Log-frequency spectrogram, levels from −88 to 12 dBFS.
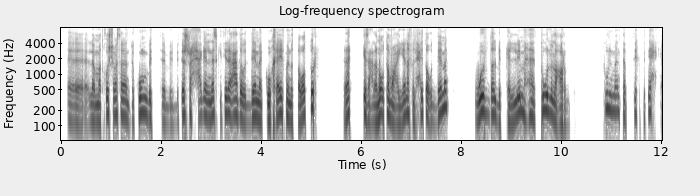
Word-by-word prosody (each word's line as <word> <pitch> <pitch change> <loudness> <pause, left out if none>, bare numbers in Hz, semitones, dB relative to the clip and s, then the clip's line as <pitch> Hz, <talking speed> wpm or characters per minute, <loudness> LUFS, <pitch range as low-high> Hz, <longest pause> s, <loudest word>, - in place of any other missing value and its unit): آآ، 130 -1 -7
لمّا 125 -1 -1
تخُش 165 +5 -2
مثلًا 160 -4 -1
تكون 170 +5 0
بت 150 -2 -2 0.2
بت 115 -1 -10
بتشرَح 160 +6 -1
حاجة 155 +3 -4
لناس 155 +3 0
كتيرة 170 0 0
قاعدة 160 -1 +1
قُدّامك 135 +1 0
وخايف 150 +5 +3
من 135 - +3
التوتُّر، 160 - +2 0.5
ركِّز 170 -7 0
على 125 0 -3
نُقطة 165 +1 +4
معيّنة 130 +5 -1
في 145 - -11
الحيطة 165 +6 -1
قُدّامك، 170 - +1 0.5
وافضَل 170 -3 +6
بتكلِّمها 145 +4 0
طول 190 -1 +5
العرض، 115 -8 -2 0.7
طول 215 -2 0
ما 190 - -3
أنت 185 - -7
بت 160 -2 -10
بتحكي 180 +1 -8
155 Hz, 160 wpm, -22 LUFS, 130-170 Hz, 0.7 s, وافضَل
